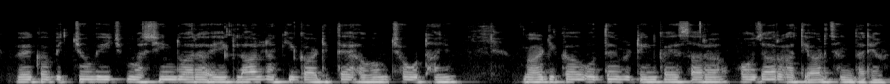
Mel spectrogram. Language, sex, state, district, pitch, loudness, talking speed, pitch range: Garhwali, male, Uttarakhand, Uttarkashi, 115 Hz, -22 LUFS, 175 wpm, 110-115 Hz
